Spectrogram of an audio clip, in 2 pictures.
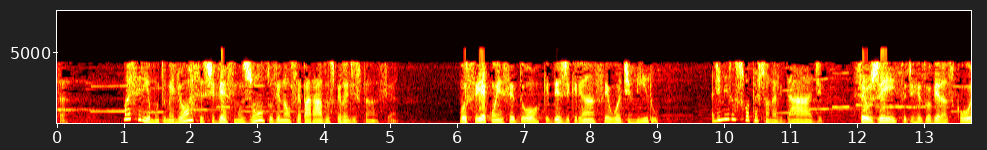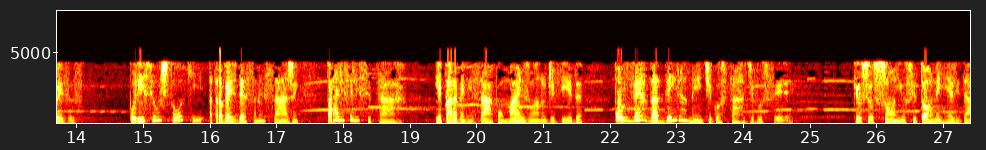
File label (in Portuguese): irmão, Aniversário Distante, Fem; Aniversários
